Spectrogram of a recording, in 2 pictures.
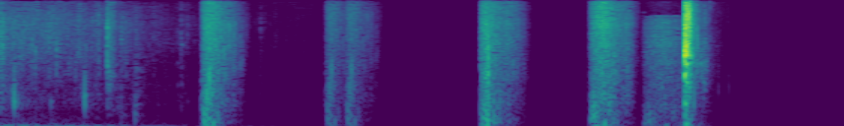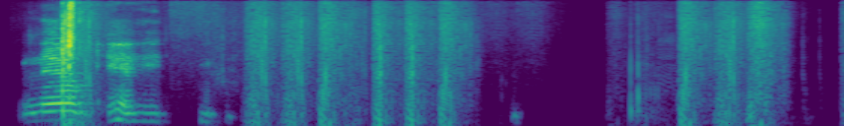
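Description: Blocks are placed with quick soft clicks.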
